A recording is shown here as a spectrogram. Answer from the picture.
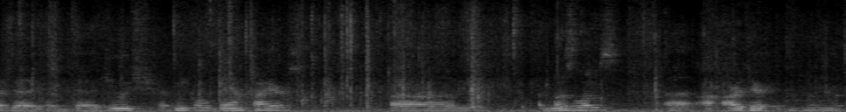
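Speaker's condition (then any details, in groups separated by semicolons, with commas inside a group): No condition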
